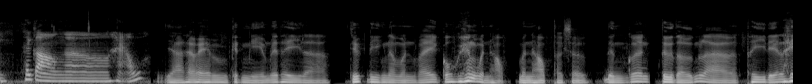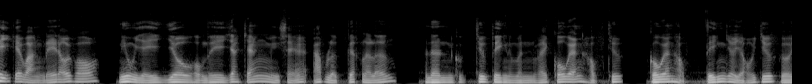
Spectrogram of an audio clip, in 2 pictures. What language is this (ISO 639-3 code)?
vie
